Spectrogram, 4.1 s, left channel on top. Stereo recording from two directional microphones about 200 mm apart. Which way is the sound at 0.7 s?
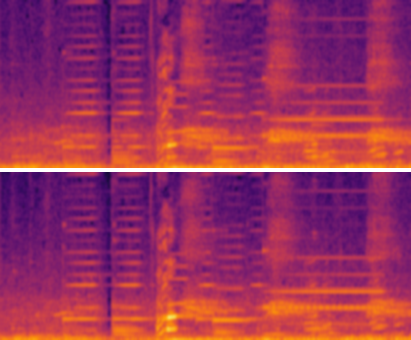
Centre (ahead or behind).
